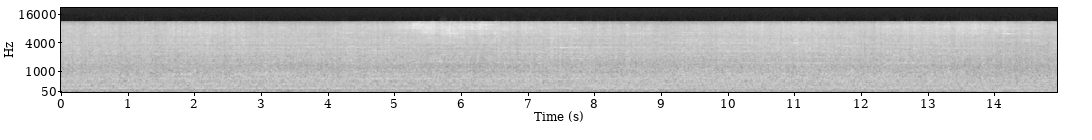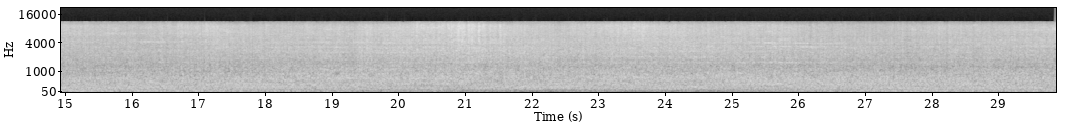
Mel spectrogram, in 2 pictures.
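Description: Norfolk Southern mixed freight cars (covered hoppers, boxcars, gondolas, coil cars and tank cars) rolling past at a steady speed: a continuous, even rumble and clatter of steel wheels on the rails.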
